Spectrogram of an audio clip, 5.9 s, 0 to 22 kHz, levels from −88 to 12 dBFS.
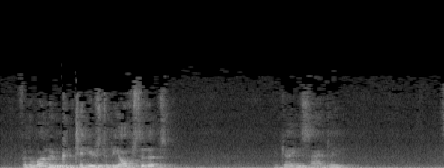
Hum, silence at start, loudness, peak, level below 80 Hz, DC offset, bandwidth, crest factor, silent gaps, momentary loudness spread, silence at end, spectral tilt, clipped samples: none; 0 s; -18 LUFS; -2 dBFS; -38 dBFS; under 0.1%; 12 kHz; 18 dB; none; 23 LU; 0.05 s; -7.5 dB/octave; under 0.1%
